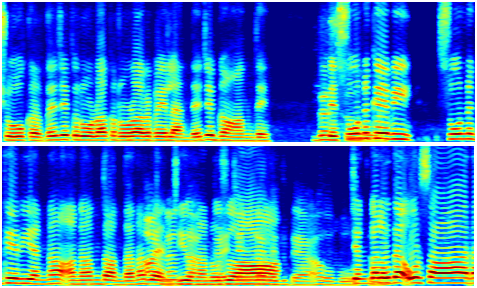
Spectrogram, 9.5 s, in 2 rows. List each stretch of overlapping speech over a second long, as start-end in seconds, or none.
6.2-7.5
